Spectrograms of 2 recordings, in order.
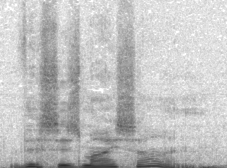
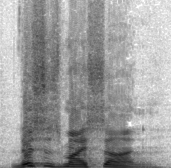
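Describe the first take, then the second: First: It is said softly and gently. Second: It is said as a loud, stern rebuke.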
